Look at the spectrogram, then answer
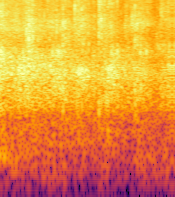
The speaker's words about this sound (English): Come on, clap your hands, say a good amen.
